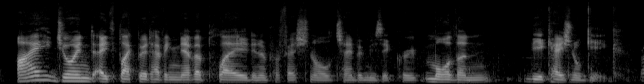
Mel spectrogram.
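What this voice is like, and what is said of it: Slight Australian accent. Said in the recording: “a little bit of a hint of an accent... I'm from Australia”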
